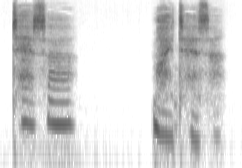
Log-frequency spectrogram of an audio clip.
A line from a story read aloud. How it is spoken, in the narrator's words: he said in his soft voice, as lulling as his violin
